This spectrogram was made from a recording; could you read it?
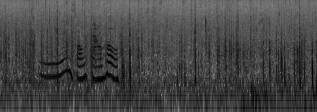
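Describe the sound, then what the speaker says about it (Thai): Steady rain patters on a surface with sharp drips throughout, while a person speaks briefly near the start. "วันนี้ฝนก็ตกนะคะ"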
